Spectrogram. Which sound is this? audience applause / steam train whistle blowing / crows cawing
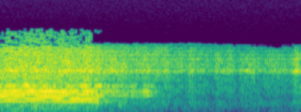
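steam train whistle blowing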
